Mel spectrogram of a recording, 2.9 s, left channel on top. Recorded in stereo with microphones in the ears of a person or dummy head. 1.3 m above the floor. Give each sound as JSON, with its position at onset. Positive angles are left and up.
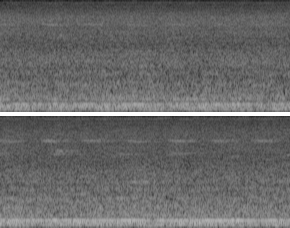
{"t": 0.0, "sound": "an insect", "side_deg": -10, "distance_m": 1.5}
